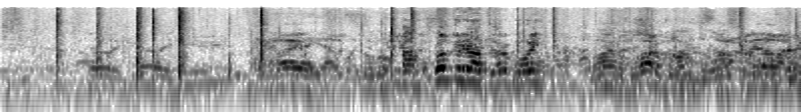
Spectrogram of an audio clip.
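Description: Men's voices talking and calling out together, growing louder toward the end, with a string of sharp smacks scattered through the first half.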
